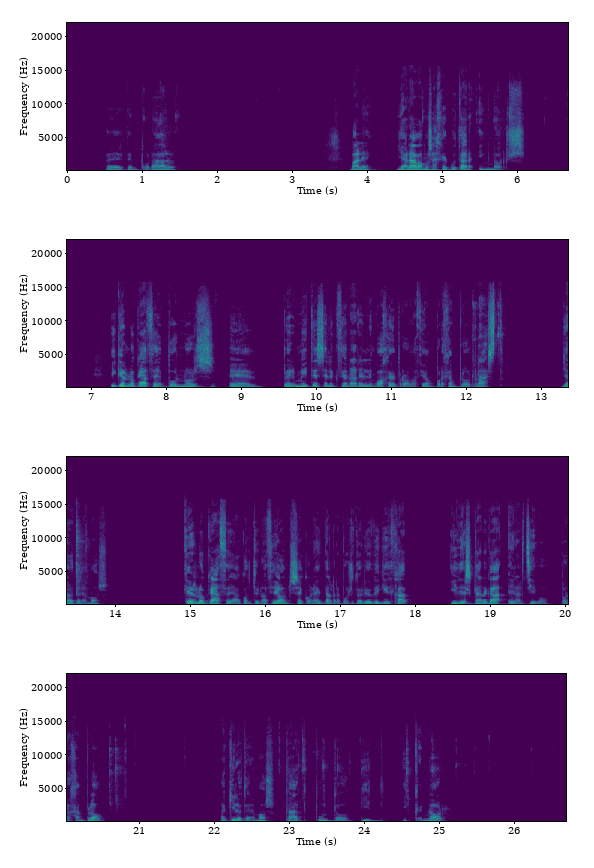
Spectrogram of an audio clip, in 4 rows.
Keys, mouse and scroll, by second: 0.0-7.1 typing, 8.7-9.2 typing, 11.8-13.4 typing, 15.7 typing, 20.3-26.7 typing.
